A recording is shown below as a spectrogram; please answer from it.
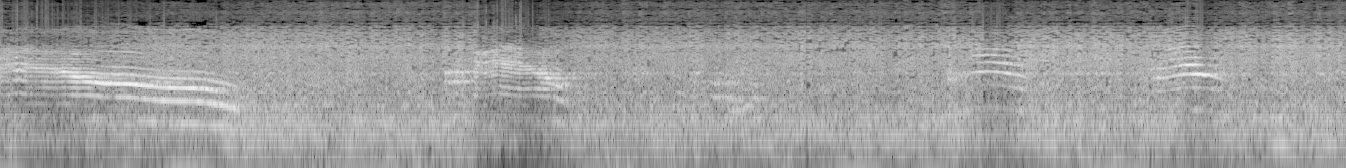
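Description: A female cat gives drawn-out, wailing meows, calling for a mate.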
